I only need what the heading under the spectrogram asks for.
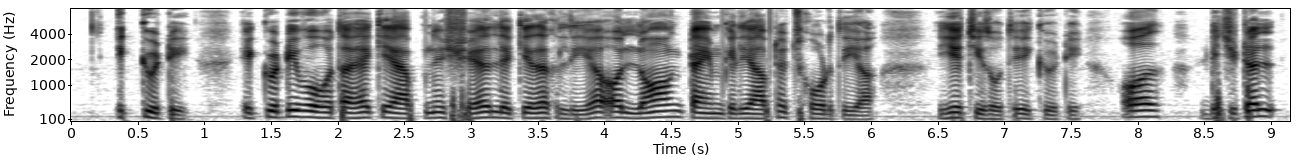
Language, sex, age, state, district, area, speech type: Urdu, male, 30-45, Delhi, Central Delhi, urban, spontaneous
